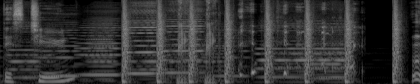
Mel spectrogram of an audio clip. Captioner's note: snorts; laughs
